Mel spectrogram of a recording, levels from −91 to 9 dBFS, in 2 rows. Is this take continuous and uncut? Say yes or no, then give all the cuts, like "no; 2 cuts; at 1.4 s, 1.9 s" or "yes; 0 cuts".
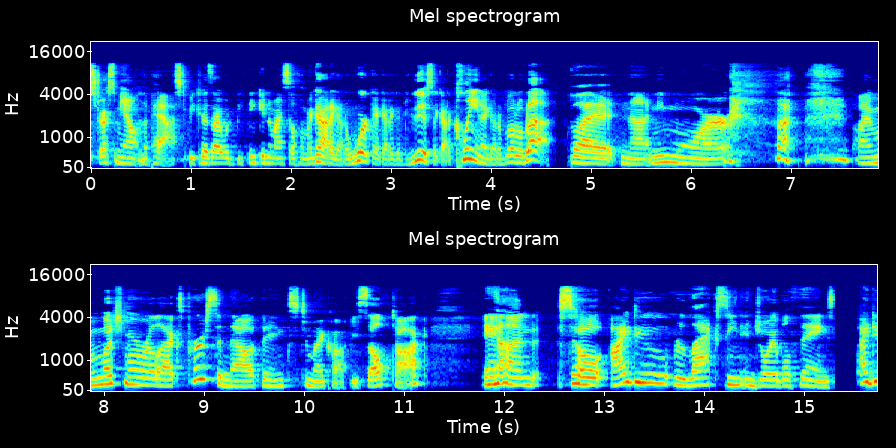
no; 1 cut; at 4.7 s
